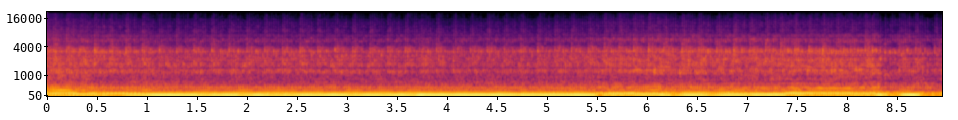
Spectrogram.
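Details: Ferrari 458 after battery pulled to reset computers, following surging and 7,000 rpm high idle: deep steady idle, returns right to idle after quick throttle tap; owner thinks a dirty MAF may have been the cause; sounds fixed.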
